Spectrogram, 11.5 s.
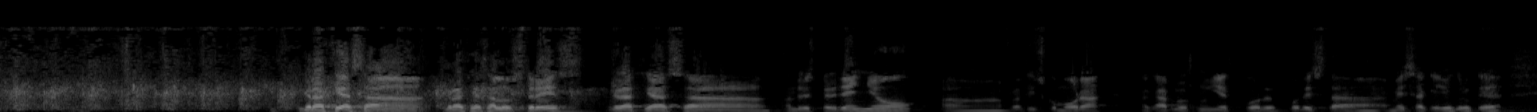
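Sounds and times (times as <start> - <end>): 
audience applause: 0.0 - 4.7
speech: 2.2 - 11.5.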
